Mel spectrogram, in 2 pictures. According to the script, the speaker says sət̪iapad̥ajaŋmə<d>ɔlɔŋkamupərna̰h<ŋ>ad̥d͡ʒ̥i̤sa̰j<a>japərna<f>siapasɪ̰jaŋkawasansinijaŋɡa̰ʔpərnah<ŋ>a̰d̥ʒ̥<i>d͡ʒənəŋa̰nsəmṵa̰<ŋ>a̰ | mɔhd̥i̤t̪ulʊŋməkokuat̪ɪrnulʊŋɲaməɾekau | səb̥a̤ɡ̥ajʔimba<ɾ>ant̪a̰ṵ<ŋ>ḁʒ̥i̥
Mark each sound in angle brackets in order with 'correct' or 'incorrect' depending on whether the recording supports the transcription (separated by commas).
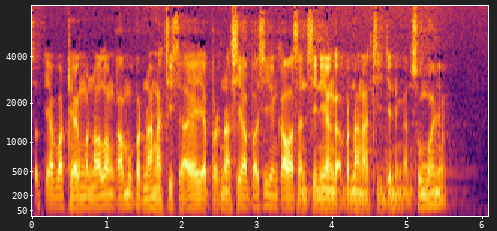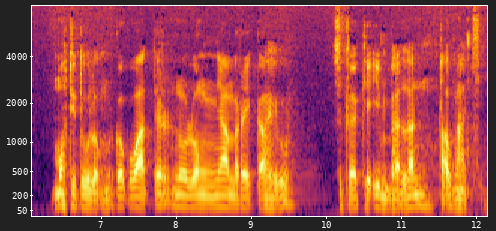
incorrect, correct, correct, incorrect, correct, correct, incorrect, incorrect, correct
